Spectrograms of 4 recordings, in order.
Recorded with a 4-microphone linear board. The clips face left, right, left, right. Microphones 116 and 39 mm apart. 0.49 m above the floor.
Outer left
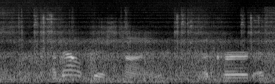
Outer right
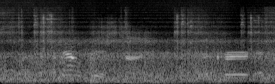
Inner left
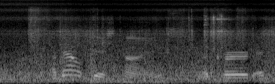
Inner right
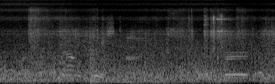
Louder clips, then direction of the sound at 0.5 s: Outer left 4 dB, inner left 9 dB; 30° left (ahead or behind).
